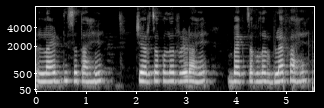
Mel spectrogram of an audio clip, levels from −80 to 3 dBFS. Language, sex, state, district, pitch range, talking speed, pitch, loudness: Marathi, female, Maharashtra, Dhule, 260-275 Hz, 140 wpm, 270 Hz, -16 LUFS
